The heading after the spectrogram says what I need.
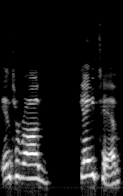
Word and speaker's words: interrogative: And then I just put little tiny question marks all around it, because when the gate opens, interrogative, think of gative, interrogative, but we pronounce it gutive.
